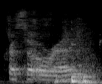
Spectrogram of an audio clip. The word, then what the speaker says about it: Krista O'Reilly: Krista O'Reilly, K-R-I-S-T-A, O-R-E-I-L-L-Y.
